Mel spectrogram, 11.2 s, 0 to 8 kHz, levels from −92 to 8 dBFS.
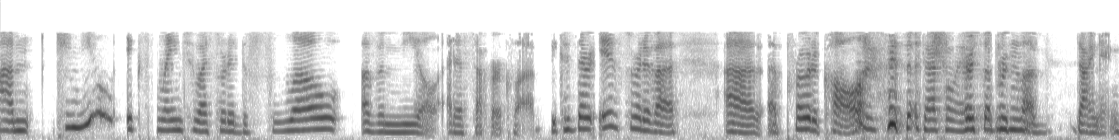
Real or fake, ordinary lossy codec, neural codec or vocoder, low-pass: fake; AAC, 16 kbps; codec, 16 kHz, 4 kbps, FunCodec, trained on LibriTTS, 50 frames a second; 7.2 kHz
